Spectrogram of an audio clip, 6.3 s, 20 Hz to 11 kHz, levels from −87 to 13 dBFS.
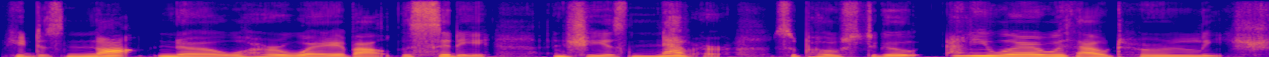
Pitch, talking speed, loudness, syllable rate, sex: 205 Hz, 190 wpm, -18 LUFS, 5.3 syllables/s, female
